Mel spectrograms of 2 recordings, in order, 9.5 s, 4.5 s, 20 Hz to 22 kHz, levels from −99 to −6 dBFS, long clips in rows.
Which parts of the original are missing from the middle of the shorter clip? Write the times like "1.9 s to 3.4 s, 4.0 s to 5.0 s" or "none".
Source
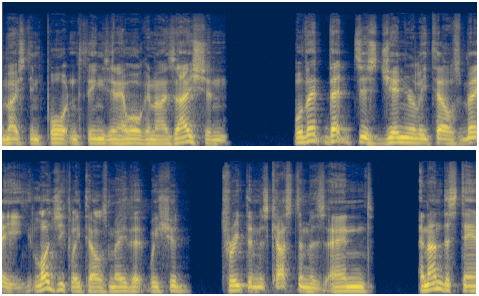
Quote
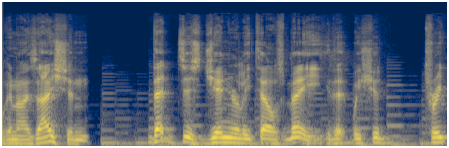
2.8 s to 3.2 s, 5.0 s to 6.0 s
